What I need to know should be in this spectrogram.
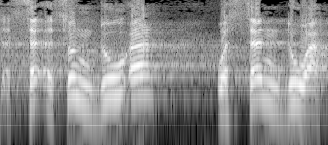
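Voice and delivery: الثندوءة with a hamza, then والثندوة without it. Shown as a demonstration. To students, الثندوءة versus والثندوة, hamza against none. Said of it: "بدون همز".

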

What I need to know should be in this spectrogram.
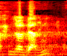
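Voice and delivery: low, hurried follower's recitation; quick catch-up under the imam. Shown as a demonstration. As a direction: rattle the verse off to keep up. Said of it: "أنت بسرعة".

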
